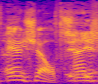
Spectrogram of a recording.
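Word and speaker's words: Anschutz: And Auschwitz, or however, I'm sorry, however you pronounce his name. – Auschwitz, yeah. – Auschwitz might not be the, yeah. – No, it's close. – Anschultz. – Anschultz.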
